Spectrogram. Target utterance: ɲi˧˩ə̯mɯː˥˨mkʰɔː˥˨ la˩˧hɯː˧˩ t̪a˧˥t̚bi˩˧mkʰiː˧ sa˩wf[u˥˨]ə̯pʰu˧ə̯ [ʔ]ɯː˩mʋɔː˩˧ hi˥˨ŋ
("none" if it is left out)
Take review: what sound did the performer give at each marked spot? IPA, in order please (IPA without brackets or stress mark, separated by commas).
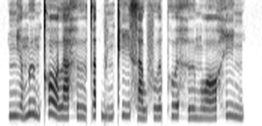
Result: u˩˧, h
